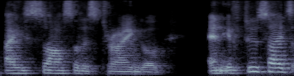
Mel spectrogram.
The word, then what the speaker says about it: isosceles: triangles what's the second one how do we pronounce this it is isosceles isosceles triangles I saw such as triangles that they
